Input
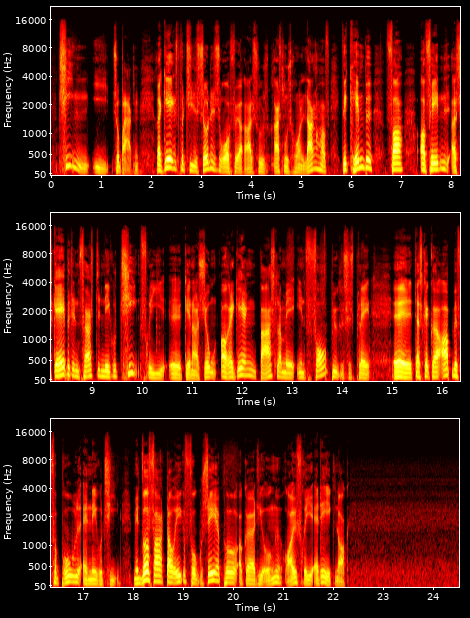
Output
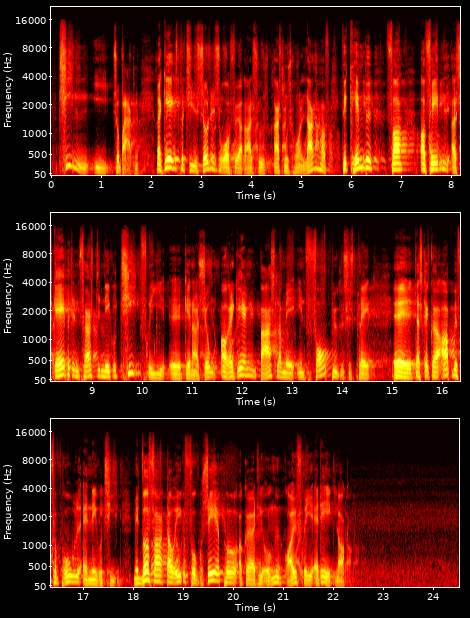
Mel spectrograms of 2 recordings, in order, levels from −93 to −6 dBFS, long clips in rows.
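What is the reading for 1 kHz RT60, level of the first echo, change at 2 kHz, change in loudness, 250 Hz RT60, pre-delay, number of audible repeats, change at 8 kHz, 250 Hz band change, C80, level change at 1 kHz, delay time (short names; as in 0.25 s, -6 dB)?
none, -17.5 dB, -2.0 dB, -2.0 dB, none, none, 2, -2.0 dB, -2.0 dB, none, -2.0 dB, 0.149 s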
